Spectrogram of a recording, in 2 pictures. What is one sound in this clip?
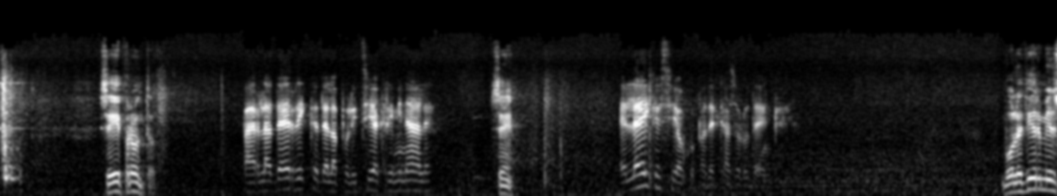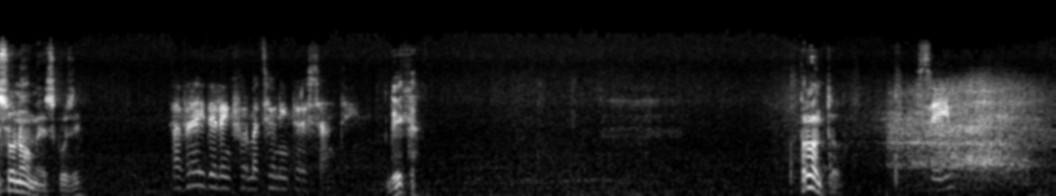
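An elderly man speaks calmly into a telephone handset.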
